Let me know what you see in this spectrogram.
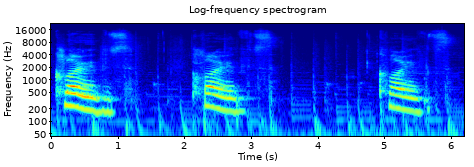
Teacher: the reason why it's especially difficult is because of the two final consonant sounds, the th and the zz plural sound.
